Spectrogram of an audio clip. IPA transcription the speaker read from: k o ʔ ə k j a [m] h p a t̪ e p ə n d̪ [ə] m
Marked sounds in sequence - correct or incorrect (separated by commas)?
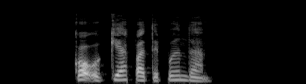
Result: incorrect, incorrect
